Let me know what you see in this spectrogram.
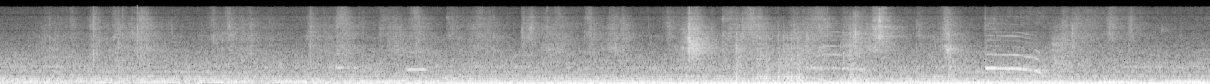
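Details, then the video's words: A Siberian cat asks for food in the morning after being teased with it. Scattered short meows, then one longer downward-bending meow near the end, with shuffling, clicks and a constant low hum indoors. "Siberian Meows for Food"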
